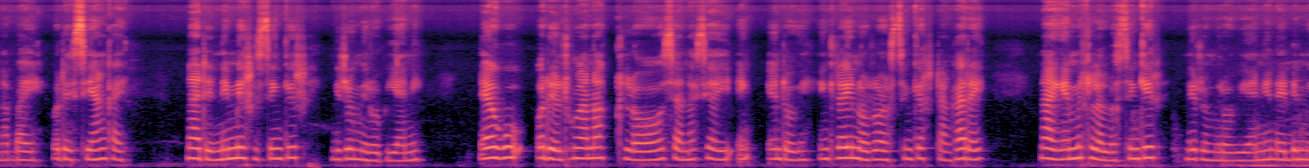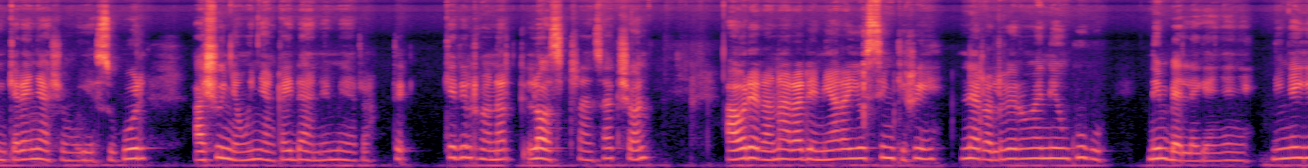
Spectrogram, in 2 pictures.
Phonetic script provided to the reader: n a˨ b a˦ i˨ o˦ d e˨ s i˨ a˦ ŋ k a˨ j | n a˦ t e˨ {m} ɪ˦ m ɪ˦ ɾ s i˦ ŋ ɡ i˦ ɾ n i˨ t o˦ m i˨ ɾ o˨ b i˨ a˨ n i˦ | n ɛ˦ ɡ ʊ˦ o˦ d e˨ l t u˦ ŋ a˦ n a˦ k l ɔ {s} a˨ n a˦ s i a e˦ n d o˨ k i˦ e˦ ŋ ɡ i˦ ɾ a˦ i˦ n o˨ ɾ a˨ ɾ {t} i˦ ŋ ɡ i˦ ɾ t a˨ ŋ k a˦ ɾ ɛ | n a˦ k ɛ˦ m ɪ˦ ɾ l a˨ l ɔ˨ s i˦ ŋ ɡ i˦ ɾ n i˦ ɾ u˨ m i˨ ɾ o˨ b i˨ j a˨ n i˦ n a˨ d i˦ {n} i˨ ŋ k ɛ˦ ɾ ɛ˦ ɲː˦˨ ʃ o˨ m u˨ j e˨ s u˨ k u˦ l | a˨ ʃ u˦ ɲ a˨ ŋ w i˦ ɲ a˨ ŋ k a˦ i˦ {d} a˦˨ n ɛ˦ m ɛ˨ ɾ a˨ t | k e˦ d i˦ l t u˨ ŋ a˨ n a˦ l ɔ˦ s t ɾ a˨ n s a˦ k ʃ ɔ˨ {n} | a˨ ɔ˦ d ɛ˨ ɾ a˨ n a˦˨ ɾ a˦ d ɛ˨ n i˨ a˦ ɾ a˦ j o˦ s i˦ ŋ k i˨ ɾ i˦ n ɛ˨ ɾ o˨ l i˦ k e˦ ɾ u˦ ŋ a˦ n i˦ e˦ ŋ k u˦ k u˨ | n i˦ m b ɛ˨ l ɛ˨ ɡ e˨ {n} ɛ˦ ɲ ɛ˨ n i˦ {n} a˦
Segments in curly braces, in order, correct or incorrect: incorrect: n, correct, incorrect: s, incorrect: m, correct, correct, incorrect: ɲ, incorrect: ɲ

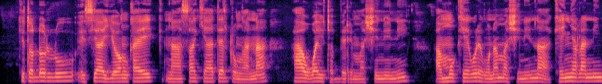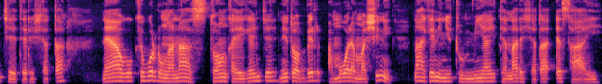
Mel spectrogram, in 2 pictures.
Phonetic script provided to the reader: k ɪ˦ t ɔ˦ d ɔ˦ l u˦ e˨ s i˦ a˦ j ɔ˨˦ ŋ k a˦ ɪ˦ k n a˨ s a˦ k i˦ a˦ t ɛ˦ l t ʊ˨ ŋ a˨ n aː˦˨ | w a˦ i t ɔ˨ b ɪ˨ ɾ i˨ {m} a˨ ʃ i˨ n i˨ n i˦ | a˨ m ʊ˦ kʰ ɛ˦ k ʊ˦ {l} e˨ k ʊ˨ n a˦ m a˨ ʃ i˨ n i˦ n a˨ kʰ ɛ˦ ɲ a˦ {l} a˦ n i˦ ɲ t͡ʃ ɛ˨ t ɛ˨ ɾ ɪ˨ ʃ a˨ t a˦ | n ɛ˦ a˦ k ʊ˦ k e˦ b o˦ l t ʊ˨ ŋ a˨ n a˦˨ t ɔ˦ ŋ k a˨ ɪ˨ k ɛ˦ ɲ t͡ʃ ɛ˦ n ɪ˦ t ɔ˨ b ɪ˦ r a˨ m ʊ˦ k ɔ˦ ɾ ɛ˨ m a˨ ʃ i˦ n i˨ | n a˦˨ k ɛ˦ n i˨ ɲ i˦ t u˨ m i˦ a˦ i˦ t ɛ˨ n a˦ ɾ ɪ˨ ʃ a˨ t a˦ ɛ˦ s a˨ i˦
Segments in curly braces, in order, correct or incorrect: correct, incorrect: ɾ, correct

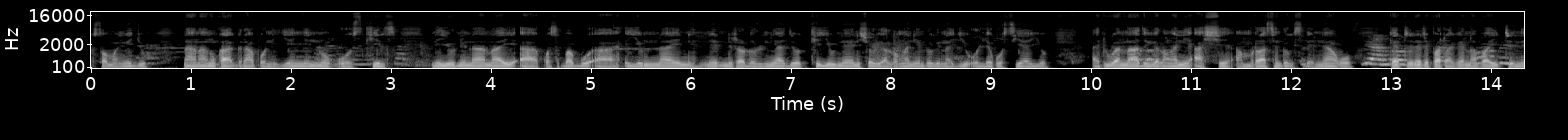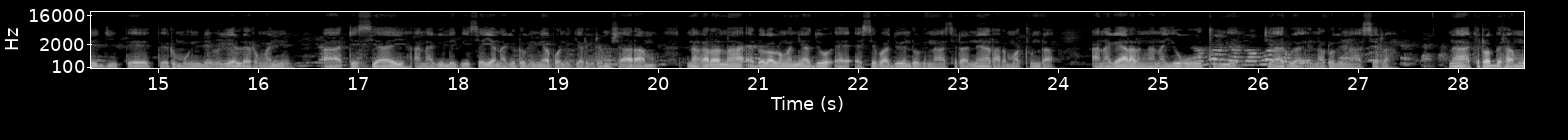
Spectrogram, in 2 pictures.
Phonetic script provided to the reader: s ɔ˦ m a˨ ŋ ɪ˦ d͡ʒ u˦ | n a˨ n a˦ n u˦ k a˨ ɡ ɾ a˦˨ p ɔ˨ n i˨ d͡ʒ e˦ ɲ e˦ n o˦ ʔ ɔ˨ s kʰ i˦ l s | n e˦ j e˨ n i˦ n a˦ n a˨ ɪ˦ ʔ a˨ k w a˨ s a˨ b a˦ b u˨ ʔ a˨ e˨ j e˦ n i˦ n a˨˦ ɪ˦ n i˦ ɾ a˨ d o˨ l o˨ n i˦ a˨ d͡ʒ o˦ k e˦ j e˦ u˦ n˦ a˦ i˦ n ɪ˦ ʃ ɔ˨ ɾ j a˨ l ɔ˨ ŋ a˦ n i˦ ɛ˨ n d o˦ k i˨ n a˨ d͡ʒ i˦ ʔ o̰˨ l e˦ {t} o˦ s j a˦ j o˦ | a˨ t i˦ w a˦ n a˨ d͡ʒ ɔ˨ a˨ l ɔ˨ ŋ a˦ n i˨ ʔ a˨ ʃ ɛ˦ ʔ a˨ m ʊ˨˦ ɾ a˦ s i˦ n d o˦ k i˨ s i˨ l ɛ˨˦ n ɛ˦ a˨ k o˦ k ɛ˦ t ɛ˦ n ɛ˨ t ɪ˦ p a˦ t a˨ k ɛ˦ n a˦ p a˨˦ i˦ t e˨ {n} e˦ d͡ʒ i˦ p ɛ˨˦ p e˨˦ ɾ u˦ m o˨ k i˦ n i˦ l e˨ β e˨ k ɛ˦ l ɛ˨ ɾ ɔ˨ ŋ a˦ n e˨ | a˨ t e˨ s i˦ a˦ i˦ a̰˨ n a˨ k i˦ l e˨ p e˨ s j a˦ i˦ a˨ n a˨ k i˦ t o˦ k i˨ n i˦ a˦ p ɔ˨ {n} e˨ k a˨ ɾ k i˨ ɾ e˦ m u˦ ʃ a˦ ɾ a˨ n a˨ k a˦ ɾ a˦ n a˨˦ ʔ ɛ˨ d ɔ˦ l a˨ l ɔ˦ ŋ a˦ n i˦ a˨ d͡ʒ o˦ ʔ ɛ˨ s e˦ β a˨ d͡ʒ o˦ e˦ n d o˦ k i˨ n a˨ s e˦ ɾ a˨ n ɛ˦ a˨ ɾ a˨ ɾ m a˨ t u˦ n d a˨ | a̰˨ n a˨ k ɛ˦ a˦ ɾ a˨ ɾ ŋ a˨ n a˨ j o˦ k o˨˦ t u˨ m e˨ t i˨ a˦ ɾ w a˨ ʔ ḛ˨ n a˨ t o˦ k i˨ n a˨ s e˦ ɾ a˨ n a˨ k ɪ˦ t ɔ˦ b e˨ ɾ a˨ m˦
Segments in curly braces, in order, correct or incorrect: incorrect: k, correct, correct

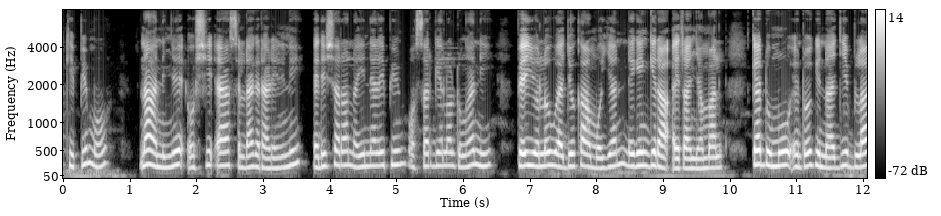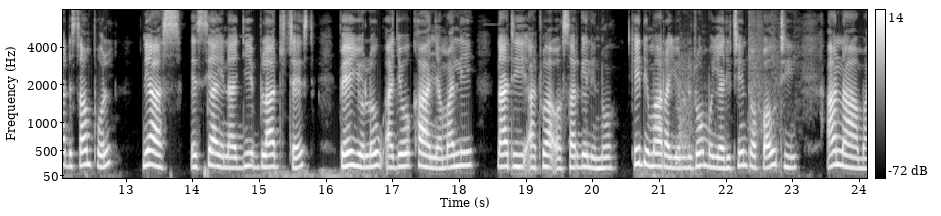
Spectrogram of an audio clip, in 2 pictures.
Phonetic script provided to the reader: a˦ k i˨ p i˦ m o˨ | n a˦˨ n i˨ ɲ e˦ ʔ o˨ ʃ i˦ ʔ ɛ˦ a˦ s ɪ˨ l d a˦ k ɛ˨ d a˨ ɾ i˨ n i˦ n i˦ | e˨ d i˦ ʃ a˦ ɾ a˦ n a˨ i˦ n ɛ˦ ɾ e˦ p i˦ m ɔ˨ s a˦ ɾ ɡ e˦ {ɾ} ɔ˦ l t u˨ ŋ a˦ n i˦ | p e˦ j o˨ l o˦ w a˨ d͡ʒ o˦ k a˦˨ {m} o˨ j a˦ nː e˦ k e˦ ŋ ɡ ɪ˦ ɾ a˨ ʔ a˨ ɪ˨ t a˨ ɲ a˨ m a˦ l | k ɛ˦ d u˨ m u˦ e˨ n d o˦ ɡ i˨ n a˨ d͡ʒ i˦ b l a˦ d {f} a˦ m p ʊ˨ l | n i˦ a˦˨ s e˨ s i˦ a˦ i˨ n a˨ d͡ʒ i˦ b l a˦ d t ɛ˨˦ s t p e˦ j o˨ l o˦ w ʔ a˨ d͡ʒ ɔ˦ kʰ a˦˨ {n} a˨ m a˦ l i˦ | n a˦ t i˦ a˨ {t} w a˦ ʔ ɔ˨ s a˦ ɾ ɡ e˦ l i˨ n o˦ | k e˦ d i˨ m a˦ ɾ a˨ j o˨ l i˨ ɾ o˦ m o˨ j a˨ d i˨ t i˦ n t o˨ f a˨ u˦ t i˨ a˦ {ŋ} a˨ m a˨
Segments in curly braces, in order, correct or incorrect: incorrect: l, correct, incorrect: s, incorrect: ɲ, correct, incorrect: n

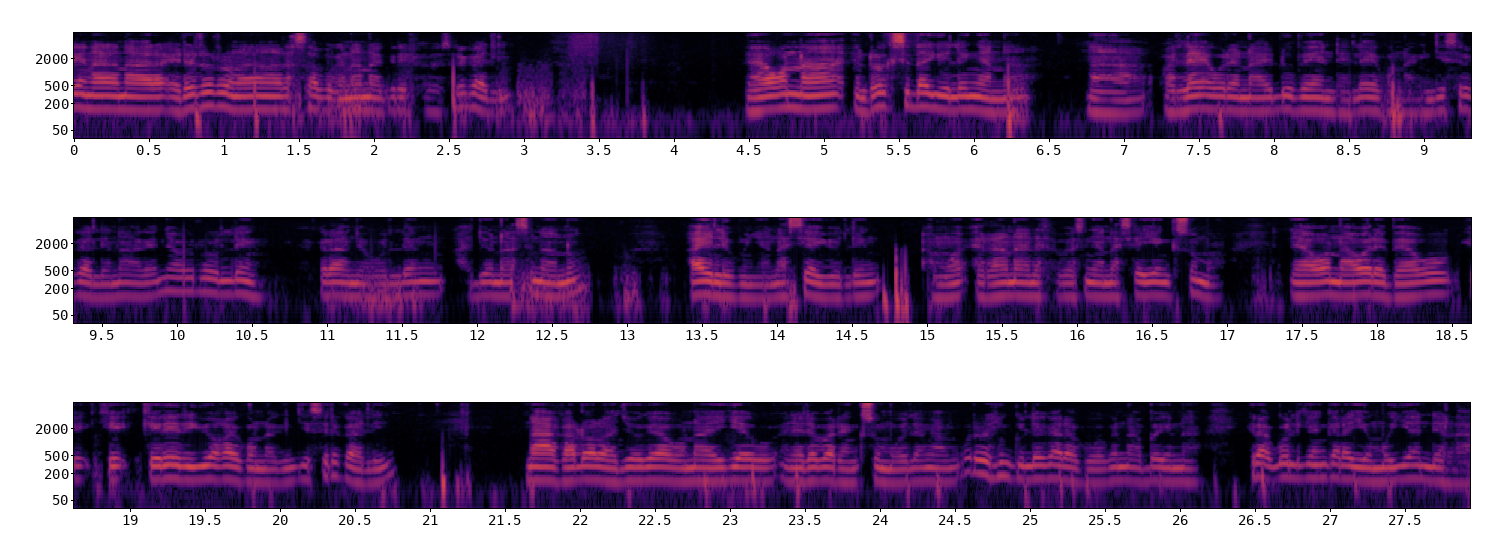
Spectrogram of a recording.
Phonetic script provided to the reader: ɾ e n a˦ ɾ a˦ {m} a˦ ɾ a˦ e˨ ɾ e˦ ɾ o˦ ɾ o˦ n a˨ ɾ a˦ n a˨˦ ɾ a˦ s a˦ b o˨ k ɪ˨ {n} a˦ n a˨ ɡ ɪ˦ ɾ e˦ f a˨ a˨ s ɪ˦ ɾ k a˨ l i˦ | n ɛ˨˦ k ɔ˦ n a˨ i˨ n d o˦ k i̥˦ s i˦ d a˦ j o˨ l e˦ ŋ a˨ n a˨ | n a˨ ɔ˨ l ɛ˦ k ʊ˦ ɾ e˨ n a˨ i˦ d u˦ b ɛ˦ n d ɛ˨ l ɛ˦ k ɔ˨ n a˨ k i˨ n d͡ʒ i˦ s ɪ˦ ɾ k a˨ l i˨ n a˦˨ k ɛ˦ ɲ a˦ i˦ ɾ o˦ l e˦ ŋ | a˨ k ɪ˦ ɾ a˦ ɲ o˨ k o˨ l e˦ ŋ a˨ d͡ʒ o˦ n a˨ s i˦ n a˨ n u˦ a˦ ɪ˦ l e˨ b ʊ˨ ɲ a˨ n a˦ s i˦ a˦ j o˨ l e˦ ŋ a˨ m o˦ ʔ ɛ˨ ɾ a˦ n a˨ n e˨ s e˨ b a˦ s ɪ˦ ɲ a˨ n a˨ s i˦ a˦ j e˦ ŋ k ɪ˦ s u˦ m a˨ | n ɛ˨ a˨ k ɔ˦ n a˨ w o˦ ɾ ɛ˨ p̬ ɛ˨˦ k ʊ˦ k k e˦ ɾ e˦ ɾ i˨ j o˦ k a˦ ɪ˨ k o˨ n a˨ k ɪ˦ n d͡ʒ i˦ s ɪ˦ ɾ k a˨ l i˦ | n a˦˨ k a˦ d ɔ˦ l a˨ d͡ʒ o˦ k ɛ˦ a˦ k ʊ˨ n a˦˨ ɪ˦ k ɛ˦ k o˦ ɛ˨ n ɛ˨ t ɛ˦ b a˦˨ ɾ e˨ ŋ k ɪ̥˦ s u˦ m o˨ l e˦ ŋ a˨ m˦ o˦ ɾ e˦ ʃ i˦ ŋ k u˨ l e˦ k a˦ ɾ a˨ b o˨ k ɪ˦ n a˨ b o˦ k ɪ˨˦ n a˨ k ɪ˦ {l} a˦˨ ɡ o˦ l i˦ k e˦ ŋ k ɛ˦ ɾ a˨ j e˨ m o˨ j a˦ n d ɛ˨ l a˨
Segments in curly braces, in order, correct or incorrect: incorrect: n, correct, incorrect: ɾ

